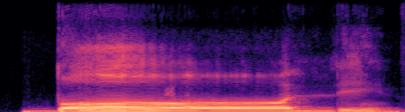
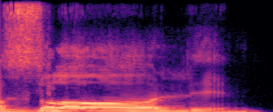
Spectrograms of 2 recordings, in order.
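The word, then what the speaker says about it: دال: The sides of the tongue, press it to the ceiling of your mouth, and then say da. Mhm. Da. So it's dalin, for example. Mm. Not How zalin. That's not how you say it.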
